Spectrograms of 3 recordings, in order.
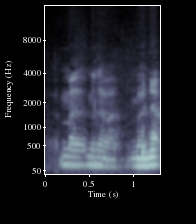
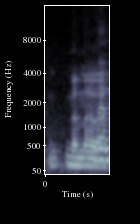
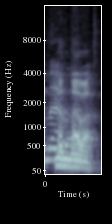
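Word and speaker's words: Momoa: Manoa. Is it Manoa? Mamoa. Mamoa. Thank you.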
